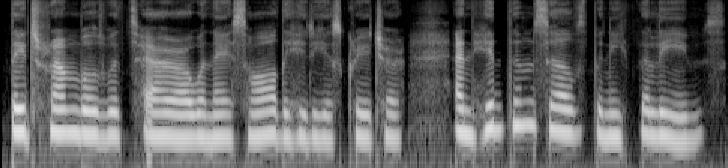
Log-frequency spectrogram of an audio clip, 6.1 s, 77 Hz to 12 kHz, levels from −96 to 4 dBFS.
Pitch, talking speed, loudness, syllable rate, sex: 210 Hz, 160 wpm, -19 LUFS, 4.7 syllables/s, female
